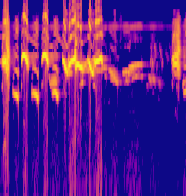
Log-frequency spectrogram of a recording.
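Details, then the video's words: Oriental magpie-robin (kacer) singing loudly to boost breeding urge and fight mode: quick dipping whistles repeated about every half second, then a warbled run, soft fading notes and a final sharp burst. "masteran kacer gacor suara lantang menaikan birahi burung kacet ON tarung"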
